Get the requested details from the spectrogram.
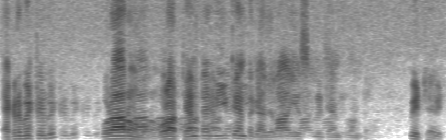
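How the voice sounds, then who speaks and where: A male pastor preaching a Sunday sermon. He poses questions to the congregation and answers them, moving between loud, emphatic lines and quiet asides. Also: on the high side, very fast, a crowd in the background. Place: church service. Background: congregation sounds.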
